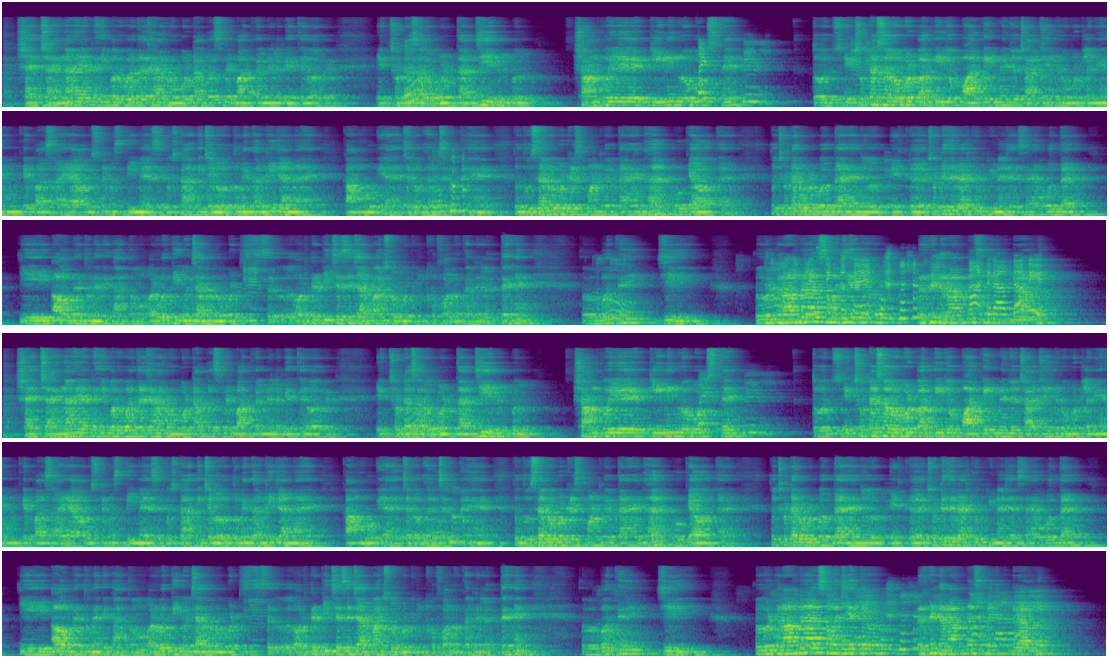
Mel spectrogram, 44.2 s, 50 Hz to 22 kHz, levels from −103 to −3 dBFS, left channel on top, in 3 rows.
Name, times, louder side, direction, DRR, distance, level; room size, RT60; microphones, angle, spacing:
voice 1, 0.0-4.7 5.0-7.0 7.6-9.8 10.8-21.2 21.5-24.5 25.0-29.1 29.7-38.8 39.5-41.2 41.7-43.3, equal, 75° right, -5 dB, 1.1 m, -22 dB
voice 2, 5.3-5.8 9.2-9.4 9.9-10.2 11.3-11.7 20.4-20.9 23.0-23.1 26.5-26.7 32.7-33.1 37.4-38.0 39.6-42.0 42.3-43.3, left 4 dB, 50° left, 4 dB, 0.3 m, -27 dB
3.7 x 2.3 x 2.6 m, 0.95 s
head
